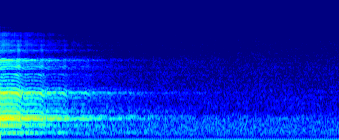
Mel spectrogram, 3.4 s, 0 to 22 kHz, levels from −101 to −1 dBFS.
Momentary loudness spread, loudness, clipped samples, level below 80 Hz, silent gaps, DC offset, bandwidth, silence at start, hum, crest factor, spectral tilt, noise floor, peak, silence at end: 25 LU; -44 LUFS; under 0.1%; -86 dBFS; none; under 0.1%; 10.5 kHz; 0 s; none; 20 dB; -2.5 dB/octave; -72 dBFS; -26 dBFS; 2.05 s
